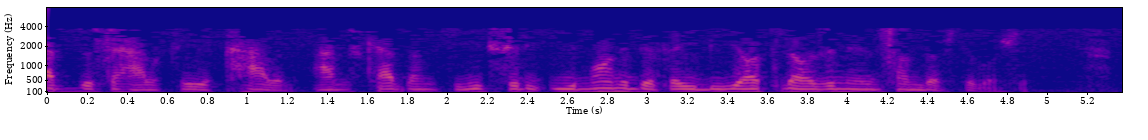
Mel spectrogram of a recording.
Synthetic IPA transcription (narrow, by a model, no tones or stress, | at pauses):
æɾd̪osehælɢejeɢæblʔæɾz̥cʰæɾd̪æmkʲʰe̞jekseɾiːʔiːmɒːnebeɣejbijːɒːt̪ʰlɒːzemeːnsɒːnd̪ɒːʃt̪e̞̰bɒ̰ːʃed̪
